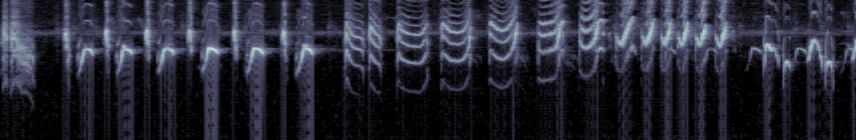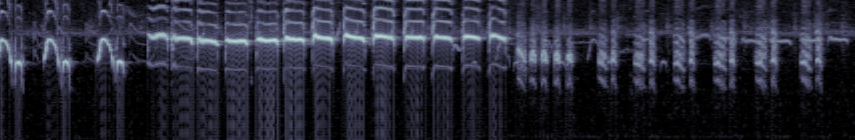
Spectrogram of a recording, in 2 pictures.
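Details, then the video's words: Tiểu mi laughingthrush kept as a lure bird, singing a varied run of phrases: rising whistled notes repeated in series, then slurred, downward-sweeping notes, a steady high warbling stretch and finally lower rapid chirps, with no background noise. "TIẾNG CHIM TIỂU MI MỒI KHÔNG TẠP ÂM CỰC CHUẨN"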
